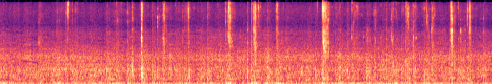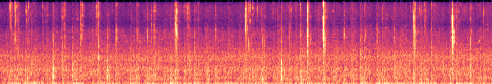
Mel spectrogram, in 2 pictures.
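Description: Close-miked eating: chewing with wet mouth smacks and many sharp clicks as rice and side dishes are eaten by hand, over a steady hiss of rain that has not let up.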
